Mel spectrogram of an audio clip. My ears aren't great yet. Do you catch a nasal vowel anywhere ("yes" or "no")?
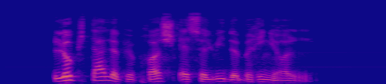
no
